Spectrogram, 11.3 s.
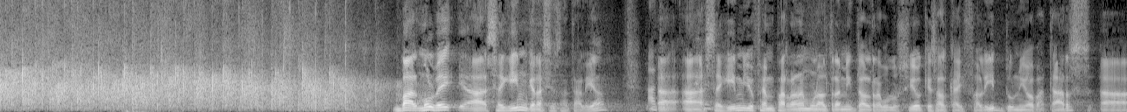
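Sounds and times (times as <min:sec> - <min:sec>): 
audience applause: 0:00.0 - 0:04.3
speech: 0:04.0 - 0:11.2.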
